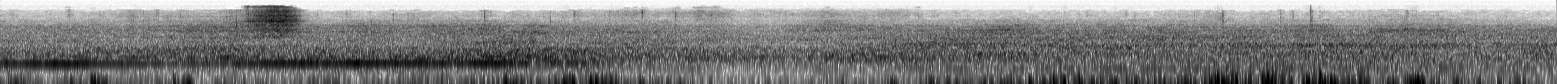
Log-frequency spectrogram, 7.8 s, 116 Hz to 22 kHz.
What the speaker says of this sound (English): Pegasus just arrived in the 321 Neo.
